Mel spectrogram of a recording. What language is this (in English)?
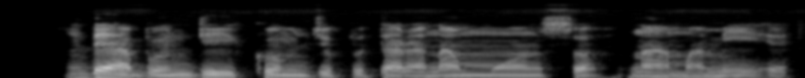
Igbo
